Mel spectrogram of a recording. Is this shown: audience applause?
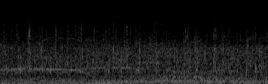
yes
